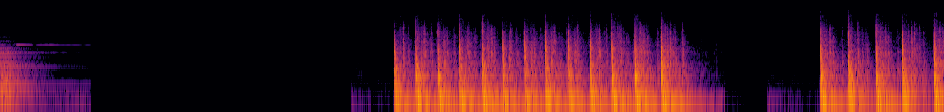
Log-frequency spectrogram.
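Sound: knocking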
